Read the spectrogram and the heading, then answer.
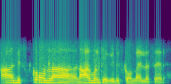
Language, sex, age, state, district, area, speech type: Tamil, male, 18-30, Tamil Nadu, Ariyalur, rural, conversation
